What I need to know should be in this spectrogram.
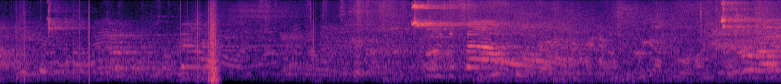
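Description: Sneakers squeak sharply on a gym floor.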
